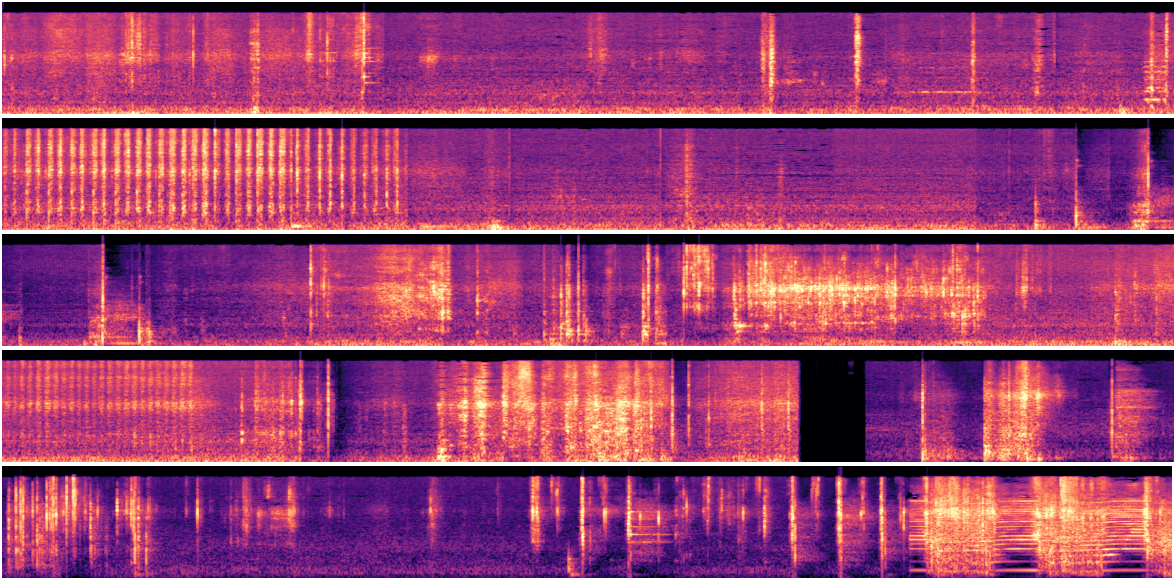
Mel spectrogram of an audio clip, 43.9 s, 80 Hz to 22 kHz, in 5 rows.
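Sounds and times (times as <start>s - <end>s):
low steady hum: 0.0s - 33.1s.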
